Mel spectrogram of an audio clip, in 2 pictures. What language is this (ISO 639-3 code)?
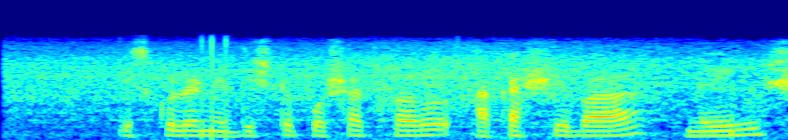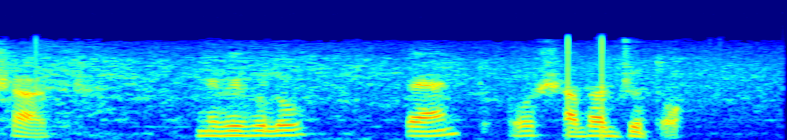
ben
